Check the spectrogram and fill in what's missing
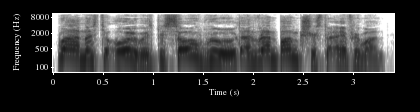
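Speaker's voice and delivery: high, loud reproachful earthworm; scolding earthworm. A narrator's reading. Earthworm scolding the centipede for rudeness, loud. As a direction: tell off the rude one.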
